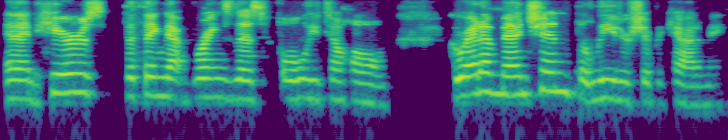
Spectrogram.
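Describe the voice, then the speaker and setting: A woman's voice: medium pitch, moderate pace, low-quality recording. A woman golf teacher, a guest in an interview, telling stories with enthusiasm and acting out what people said. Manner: enthusiastic, acts out quotes with lively voices; frequent restarts, "you know". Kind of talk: conversational interview storytelling.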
